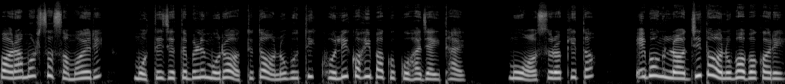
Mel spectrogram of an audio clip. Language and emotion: Odia, fearful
